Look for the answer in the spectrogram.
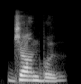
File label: "John Bull", Indian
